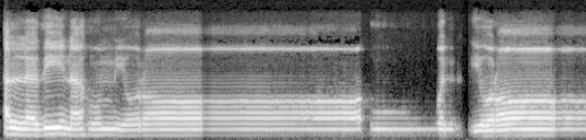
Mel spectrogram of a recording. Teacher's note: itu mad tobi menghadapi hamzah pada satu kata. Dia panjangnya 4 atau 5 harokat. Boleh 6 kalau dia berhenti. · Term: mad muttasil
